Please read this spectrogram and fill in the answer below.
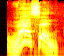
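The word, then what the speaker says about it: Väsen: This actually, you pronounce Vasen. That is how the Swedes pronounce it. Unless, of course, you want to just go ghetto American and just keep saying Vasen.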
